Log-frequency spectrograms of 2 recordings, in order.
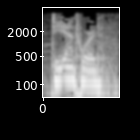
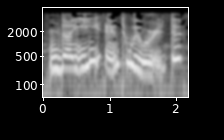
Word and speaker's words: Die Antwoord: Die Antwoord. – Die Antwoord. – Die Antwoord. – Die Antwoord.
